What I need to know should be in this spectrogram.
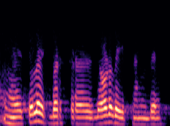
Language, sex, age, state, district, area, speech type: Kannada, male, 18-30, Karnataka, Gadag, urban, conversation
